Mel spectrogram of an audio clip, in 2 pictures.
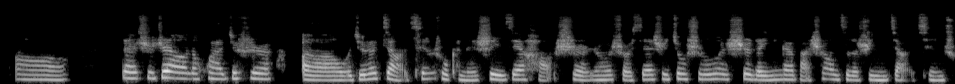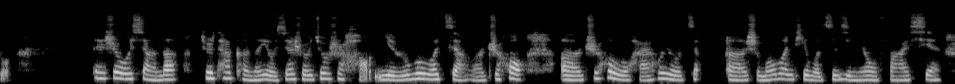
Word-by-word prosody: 哦。 220 -2 -3 0.5
但 285 -2 +3
是 285 0 -1
这 310 - +7
样 275 -3 +4
的 255 - -1
话 255 -2 -2
就 270 +2 -1
是， 260 -2 0 0.3
呃， 200 -2 +2
我 195 +1 0
觉 225 +3 +1
得 255 +2 +2
讲 255 -8 +1
清 265 0 -4
楚 255 -3 -1
可 215 - -6
能 195 -1 -1
是 240 +4 +3
一 215 - +4
件 225 0 +1
好 190 -3 -6
事。 225 - -1
然 205 0 -2
后 210 +1 -1
首 205 -2 -2
先 225 +3 -2
是 235 +1 -2
就 245 +1 0
事 240 - -3
论 235 +1 -1
事 245 0 +3
的， 205 -2 +2
应 205 +2 -1
该 220 0 0
把 205 -3 -6
上 240 -4 -2
次 220 - -3
的 200 - -1
事 195 - -1
情 195 -1 +1
讲 - - -3
清 195 -1 -4
楚。 - - -7 0.8
但 285 -2 +1
是 285 +1 +4
我 255 -1 +4
想 235 -6 0
到， 225 +1 +5 0.2
就 280 - +4
是 - - +4
他 285 -1 -1
可 220 -5 -3
能 200 +1 0
有 215 -3 +2
些 235 +5 -1
时 240 - -1
候 215 - +2
就 260 +4 +1
是 255 -1 -2
好 235 - -3
意， 215 - +3
如 205 +2 +2
果 260 +1 +6
我 235 -1 +4
讲 220 -4 -1
了 185 -2 -5
之 225 +5 -1
后， 235 -1 +3 0.4
呃 205 -2 +3
之 275 +6 -1
后 305 -1 +3
我 210 -3 +2
还 190 -1 -4
会 265 +1 +2
有 220 -4 +2
再， 220 +3 -5 0.2
呃 195 -2 0
什 200 - -1
么 200 +3 +1
问 240 -1 0
题， 225 - -2
我 190 -4 0
自 215 +3 -3
己 215 -2 -1
没 190 - -1
有 200 0 +1
发 195 -1 -3
现， 210 0 -3
225 Hz, 280 characters per minute, -21 LUFS, 205-250 Hz, 0.8 s, 这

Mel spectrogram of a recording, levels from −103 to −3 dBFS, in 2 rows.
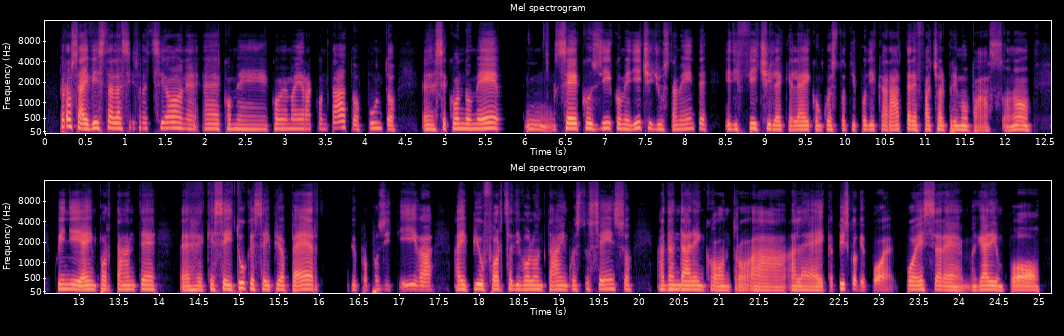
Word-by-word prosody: Però 225 +2 +3
sai 155 -8 +4
vista 175 +2 +2
la 170 0 +4
situazione, 175 -3 -3
eh, 155 0 -1
come 140 -2 -3
come 155 -1 -2
m'hai 155 0 -2
raccontato 155 +3 -3
appunto, 140 -1 -3 0.3
uhm, 140 +1 0
secondo 160 +2 +1
me, 155 +1 +3 0.2
mhmm, 135 -3 -4
se 165 -1 +5
è - - +2
così, 170 +1 +1
come 150 -4 0
dici 170 0 +1
giustamente, 145 +2 -3 0.2
è - - -5
difficile 140 0 0
che 130 0 -6
lei 130 0 +2
con 130 -1 -4
questo 135 +1 -4
tipo 140 0 -5
di 135 -1 -1
carattere 135 +1 0
faccia 130 +1 -2
il 130 - 0
primo 125 -1 +1
passo, 110 +1 -8
no, 130 0 +1 0.3
quindi 150 -2 +3
è 125 - +7
importante, 135 0 +1 0.2
ehm, 125 +1 +1
che 130 +4 -2
sei 135 0 +3
tu 175 +6 +3
che 155 - +3
sei 130 -1 -1
più 140 - 0
aperta, 135 +2 +2 0.3
più 135 - -6
propositiva, 130 0 -3 0.2
hai 140 -1 +2
più 150 -1 +5
forza 140 0 0
di 140 +1 -1
volontà 135 -1 +1
in 130 -1 0
questo 135 +1 -6
senso 140 -1 -2 0.3
ad 135 +1 -2
andare 135 -1 +5
incontro 120 -2 0
a 110 -2 0
a - - -1
lei. 115 -1 +2
Capisco 155 +2 0
che 120 -4 -6
può - - 0
e - - -10
può 135 -1 +2
essere 125 -4 +1
magari 130 +2 +2
un 120 -2 +1
po' - - +3
140 Hz, 170 wpm, -29 LUFS, 130-155 Hz, 0.3 s, è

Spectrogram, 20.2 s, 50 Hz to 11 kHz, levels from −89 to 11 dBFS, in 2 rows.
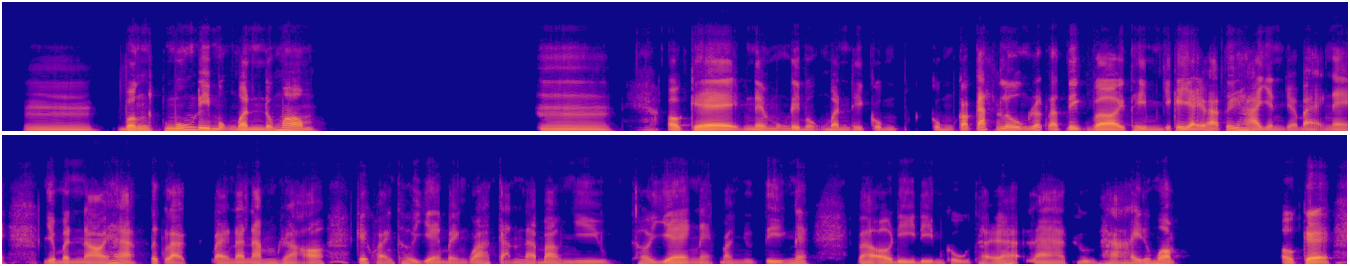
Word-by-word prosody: Ừm, 110 -3 -4 0.2
vẫn 120 +6 +5
muốn 160 +5 +2
đi 170 -3 +6
một 125 -4 -1
mình, 110 -2 +3
đúng 125 +10 +1
hông? 160 -9 +4 1.7
Ừm, 125 -4 -1 0.4
ô 115 - +6
kê, 110 -3 +8
nếu 115 +5 0
muốn 145 +2 -7
đi 115 - +2
một 100 -2 -6
mình 95 -1 -1
thì 105 - -5
cũng 120 - -6 0.3
cũng 100 +3 -6
có 165 - +3
cách 185 0 +3
luôn, 140 -2 +1
rất 125 - 0
là 120 - +3
tuyệt 110 -2 -1
vời. 105 -2 +7
Thì 105 -1 -3 0.2
cái 140 - +3
giải 135 - +4
pháp 135 - +1
thứ 165 - +1
hai 120 -9 +2
dành 100 -3 -4
cho 120 - -5
bạn 105 - -3
nè, 100 -4 -2 0.3
như 125 0 -1
mình 115 -4 -2
nói 100 -1 +2
ha, - - 0
tức - - -4
là - - +3 0.2
bạn 95 +1 -2
đã 110 - 0
nắm 125 +8 -2
rõ 155 +1 -2 0.2
cái 165 - +1
khoảng - - -6
thời 105 - -6
gian 110 -1 -2
bạn 90 -1 -6
quá 120 +4 -2
cảnh - - -6
là 140 - -2
bao 110 0 -2
nhiêu 110 -1 -7 0.2
thời 100 -5 -5
gian 105 0 +2
nè, 95 -2 -6
bao 110 -1 -7
nhiêu 105 0 -12
tiếng 110 -2 -1
nè, - - -3 0.4
và - - -2
ở - - +3
địa 105 -3 -2
điểm 90 +4 -5
cụ 95 -6 -7
thể - - -4
á - - -1
là 95 -2 -3
Thượng 95 -1 -7
Hải, 110 +1 -3
đúng 165 +1 -2
hông? 165 - +5 0.8
Ô - - +1
kê, - - +7
115 Hz, 230 wpm, -24 LUFS, 105-130 Hz, 1.7 s, kê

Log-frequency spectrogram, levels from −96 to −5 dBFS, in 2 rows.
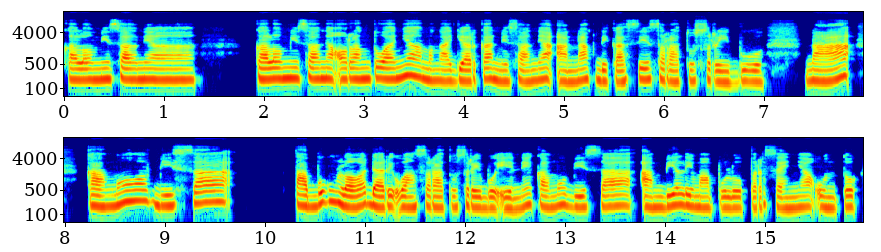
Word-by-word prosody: Kalau 185 0 +1
misalnya 185 -1 +1 0.6
kalau 195 0 +4
misalnya 195 -1 +1
orang 195 0 +1
tuanya 205 +4 +3
mengajarkan, 175 +1 0
misalnya 165 +3 -1
anak 170 +3 0
dikasih 165 +3 -1
100.000, 165 -2 -3 0.4
"Nak, 170 +1 +2 0.3
kamu 210 +8 +2
bisa 215 +5 +1 0.6
tabung 195 +6 +2
loh 175 +2 +5
dari 175 -3 +4
uang 165 -1 +1
100.000 165 -2 -1
ini, 155 +5 -1
kamu 175 +2 -1
bisa 175 +2 -1
ambil 175 +3 +1
50%-nya 160 0 -2
untuk 165 0 -2
180 Hz, 95 wpm, -24 LUFS, 165-190 Hz, 0.6 s, loh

